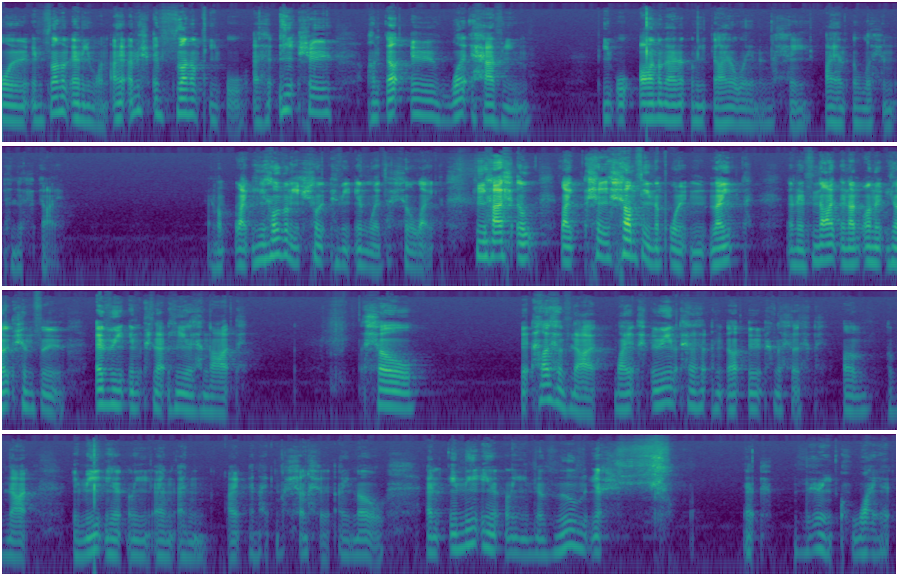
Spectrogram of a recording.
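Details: Lifelong speech impediment with disfluent speech in an adult male.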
